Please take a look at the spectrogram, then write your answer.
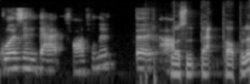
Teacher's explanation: the te is elided it disappears wasn't that popular because it's next to a p don't you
